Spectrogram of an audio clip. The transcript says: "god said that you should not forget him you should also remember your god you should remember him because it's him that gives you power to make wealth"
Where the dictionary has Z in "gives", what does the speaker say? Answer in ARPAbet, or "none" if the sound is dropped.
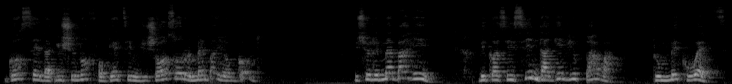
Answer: none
